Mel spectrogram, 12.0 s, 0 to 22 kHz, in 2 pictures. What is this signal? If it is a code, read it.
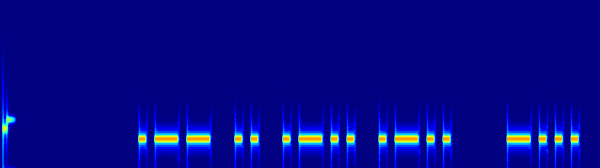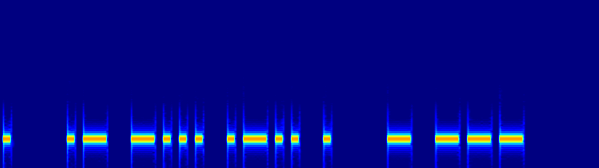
Morse code, heard as a keyed tone, about 15 wpm, 700 Hz. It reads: WILL BE ABLE TO
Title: Sets of 4 Words 15wpm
